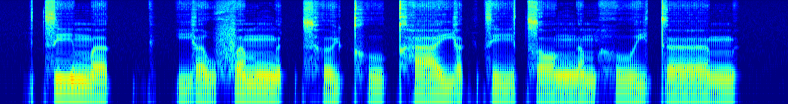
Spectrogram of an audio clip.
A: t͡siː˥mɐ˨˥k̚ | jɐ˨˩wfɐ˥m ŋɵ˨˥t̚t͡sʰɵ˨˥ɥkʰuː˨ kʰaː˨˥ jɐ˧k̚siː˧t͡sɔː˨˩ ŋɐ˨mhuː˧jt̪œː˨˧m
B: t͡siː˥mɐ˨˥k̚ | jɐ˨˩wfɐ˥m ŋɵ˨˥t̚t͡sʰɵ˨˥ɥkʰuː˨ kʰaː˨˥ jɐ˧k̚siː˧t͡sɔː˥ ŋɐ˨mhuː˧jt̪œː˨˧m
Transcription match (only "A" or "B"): A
